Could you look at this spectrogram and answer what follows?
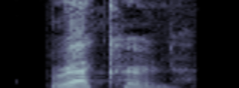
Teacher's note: Penekanan pada suku kata pertama, dan itu nggak pakai ri, tapi pakai re.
